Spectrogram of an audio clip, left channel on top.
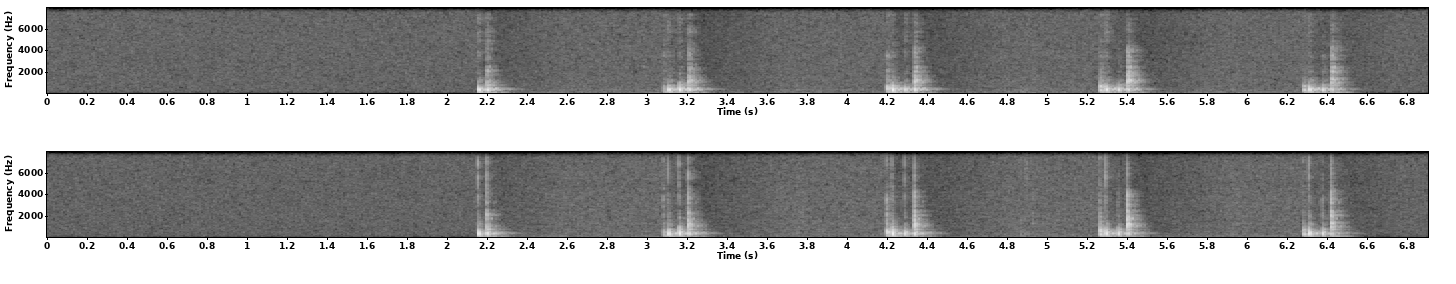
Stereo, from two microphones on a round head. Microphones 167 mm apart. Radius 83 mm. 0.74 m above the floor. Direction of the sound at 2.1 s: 60° right (ahead or behind).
